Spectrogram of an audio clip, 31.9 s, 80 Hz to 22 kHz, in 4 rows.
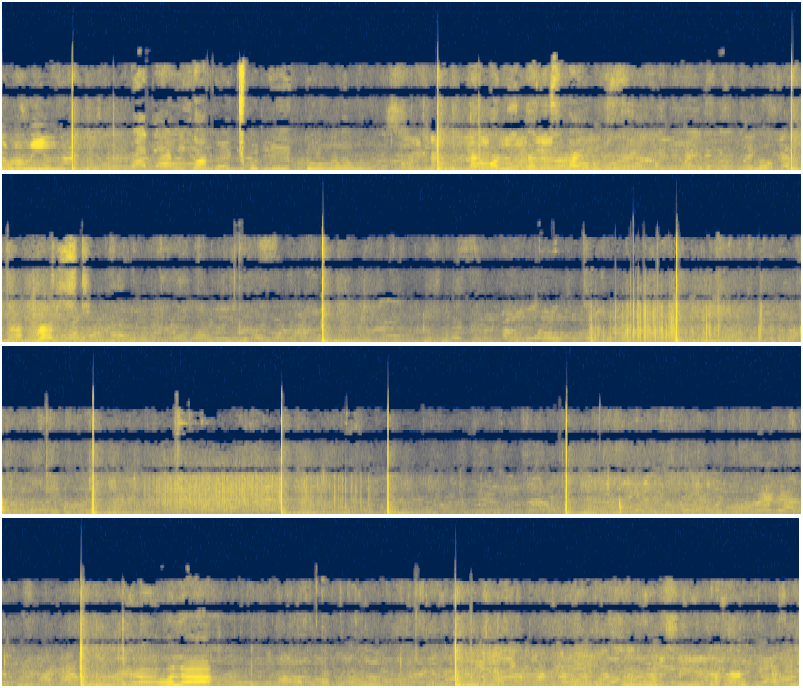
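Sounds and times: crowd chatter: 0.0s - 31.9s
fireworks bangs: 0.4s - 1.9s, 4.2s - 5.9s, 13.8s - 20.6s, 21.5s - 23.0s, 24.0s - 25.6s, 28.4s - 30.7s.

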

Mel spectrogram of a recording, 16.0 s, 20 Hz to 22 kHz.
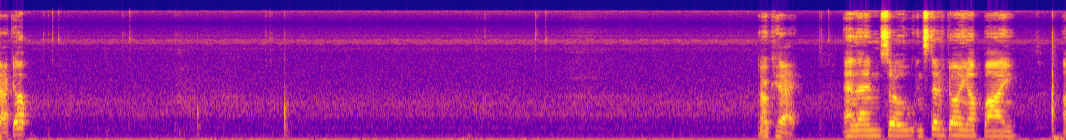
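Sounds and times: room hum and hiss: 0.0s - 16.0s
mouse clicks: 0.6s - 1.0s, 3.9s - 4.4s.

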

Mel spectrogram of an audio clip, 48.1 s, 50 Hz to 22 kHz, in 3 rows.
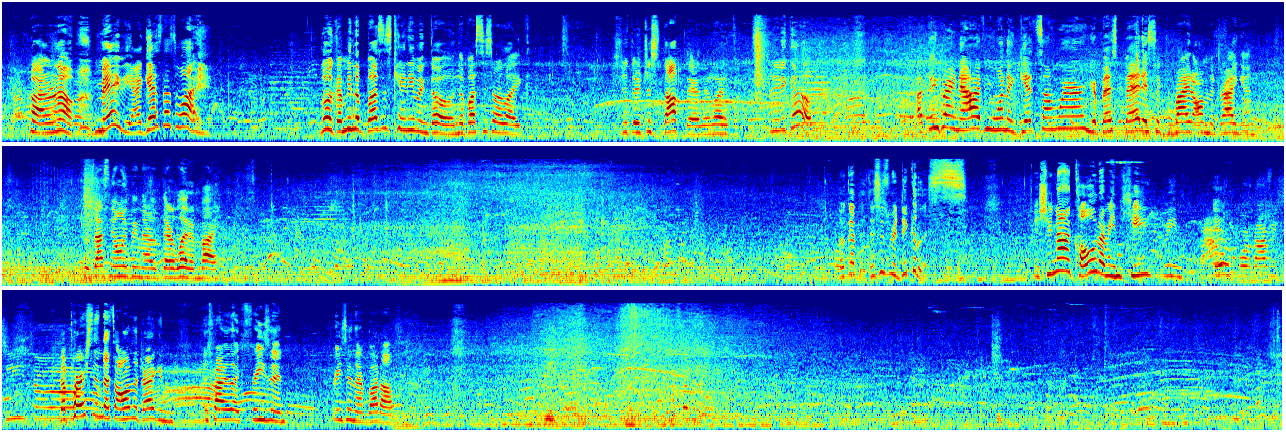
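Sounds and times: faint crowd chatter: 0.0s - 48.0s
street traffic noise: 0.0s - 48.0s.

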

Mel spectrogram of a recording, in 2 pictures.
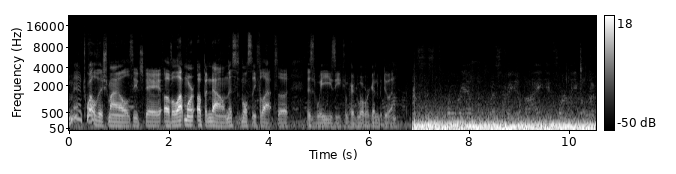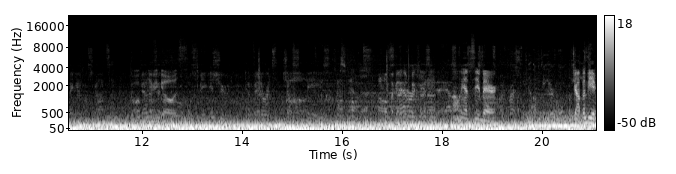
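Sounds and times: faint voices: 0.0s - 21.0s.

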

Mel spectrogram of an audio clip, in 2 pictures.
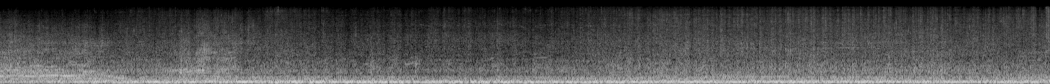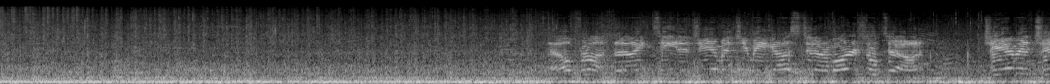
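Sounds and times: race car engines droning: 0.0s - 21.0s.

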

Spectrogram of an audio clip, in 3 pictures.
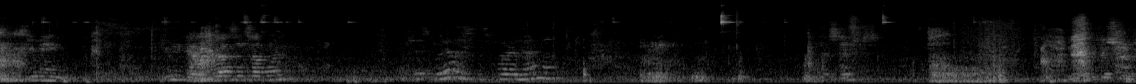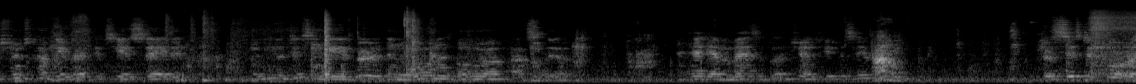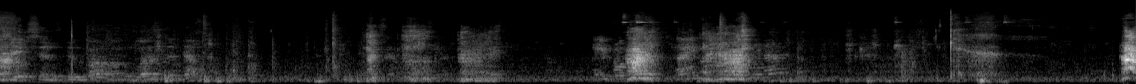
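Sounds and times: dogs play-wrestling noises: 0.0s - 4.7s, 5.6s - 14.8s, 20.0s - 27.8s, 28.9s - 34.0s.

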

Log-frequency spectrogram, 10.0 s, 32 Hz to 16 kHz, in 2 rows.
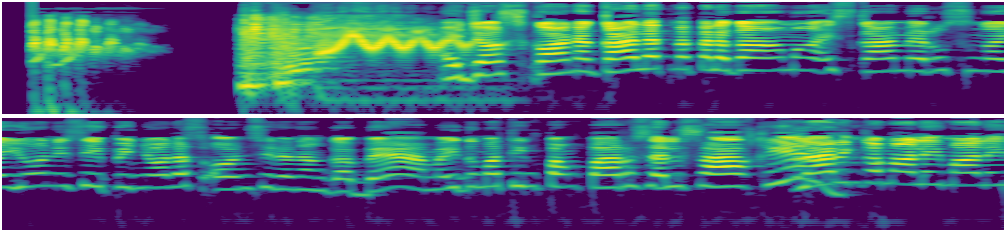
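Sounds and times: cartoon boing: 0.2s - 2.6s
short wobbling twang: 1.2s - 2.5s.

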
